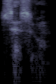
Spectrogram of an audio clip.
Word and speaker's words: Cecil: cecil if i may it's pronounced cecil damn it but again how would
